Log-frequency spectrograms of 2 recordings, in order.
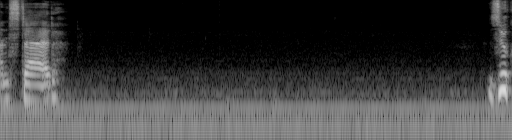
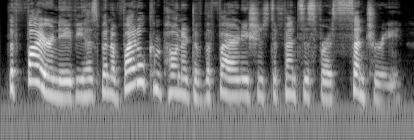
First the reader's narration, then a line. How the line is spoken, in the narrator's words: Commander Jaoku snaps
